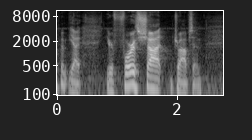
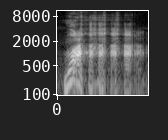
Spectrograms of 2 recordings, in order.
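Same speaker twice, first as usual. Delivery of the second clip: laugh; 2 semitones higher, 10 dB louder than usual. Real, not acted. GM laughing before the voice.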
